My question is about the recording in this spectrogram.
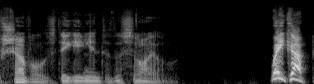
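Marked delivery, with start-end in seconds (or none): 2.7-3.1 high, loud alarm shout. Acted. Mister Fox waking his family as diggers come, loud shout. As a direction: yell to wake the family. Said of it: "he shouted".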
